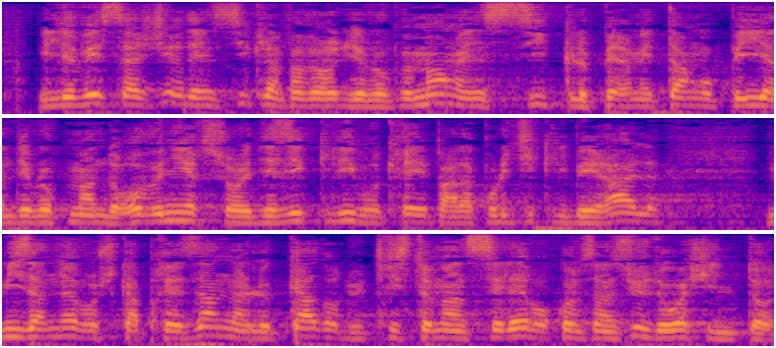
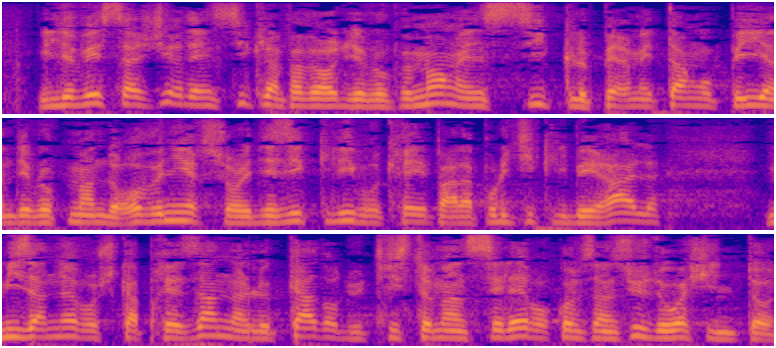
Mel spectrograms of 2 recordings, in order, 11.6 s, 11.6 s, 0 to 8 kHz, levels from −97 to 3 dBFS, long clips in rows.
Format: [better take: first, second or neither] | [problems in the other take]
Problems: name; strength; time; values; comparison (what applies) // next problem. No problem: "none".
second | noise reduction (neural separator model SepFormer DNS4)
